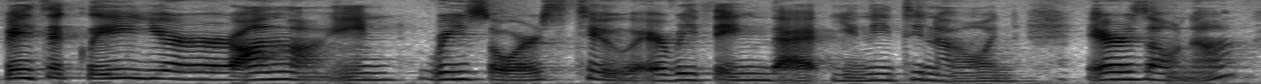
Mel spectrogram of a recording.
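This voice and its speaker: A woman's voice: a little high, steady tone, a little slow, gravelly. A woman from Colombia with a Colombian Spanish accent, a business guest on an interview show, explaining her work with some filler ums. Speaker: interview guest, media entrepreneur. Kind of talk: casual interview chat.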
